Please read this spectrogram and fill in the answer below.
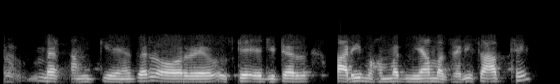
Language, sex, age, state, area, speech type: Urdu, male, 30-45, Jharkhand, urban, conversation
